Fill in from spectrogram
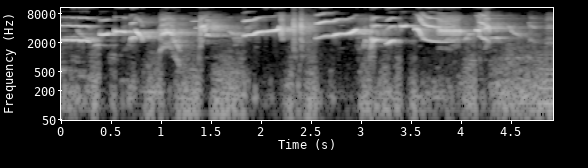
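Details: Oriental magpie-robin in chatty 'gacor ngemplong' song, used as a lure to set other birds singing: a loud, continuous run of rich whistles, rising slurs and harsher buzzy notes, varied phrase after phrase.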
